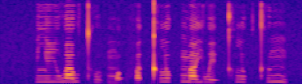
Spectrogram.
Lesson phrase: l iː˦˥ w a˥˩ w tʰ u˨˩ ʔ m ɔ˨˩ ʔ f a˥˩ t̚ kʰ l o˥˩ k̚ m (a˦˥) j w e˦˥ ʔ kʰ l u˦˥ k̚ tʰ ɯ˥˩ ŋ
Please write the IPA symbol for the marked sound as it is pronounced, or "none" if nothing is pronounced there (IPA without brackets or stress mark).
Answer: a˧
